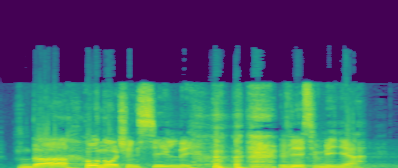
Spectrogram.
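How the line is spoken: Laughing, proud. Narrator (Russian): Зевс засмеялся и сказал

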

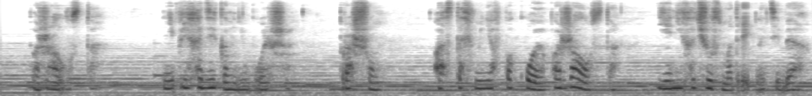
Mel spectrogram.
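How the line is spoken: Whisper after loud exhale. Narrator (Russian): громко выдохнув, прошептал

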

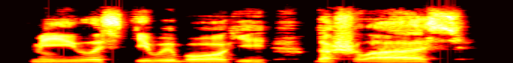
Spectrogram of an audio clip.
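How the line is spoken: Relieved sigh, male host. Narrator (Russian): с облегчением вздохнул хозяин

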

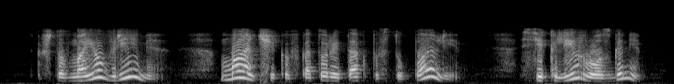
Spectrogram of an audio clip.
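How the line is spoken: Gentle, affectionate. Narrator (Russian): ласково сказал Краузе

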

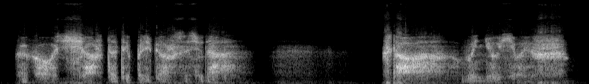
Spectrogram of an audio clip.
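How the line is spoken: Strained, forced out. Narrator (Russian): С трудом взяв себя в руки выдавил

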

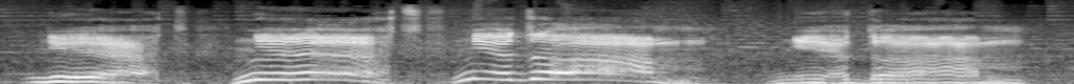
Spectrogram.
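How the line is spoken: Growling while struggling. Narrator (Russian): Рычал Рататый, вырываясь

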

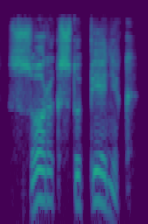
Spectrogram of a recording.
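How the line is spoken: Groan. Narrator (Russian): простонал он

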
